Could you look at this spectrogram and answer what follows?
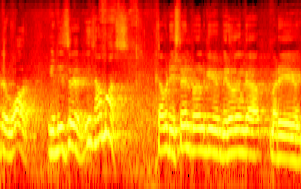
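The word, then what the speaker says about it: חמס: So it is pronounced as Hamas, CHAMAS, Hamas.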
